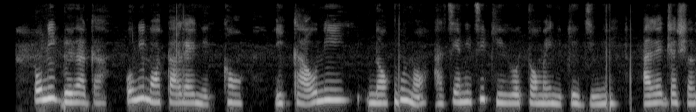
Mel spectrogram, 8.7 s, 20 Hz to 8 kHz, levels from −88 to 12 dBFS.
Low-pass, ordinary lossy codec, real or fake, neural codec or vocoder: 7.2 kHz; Opus, 64 kbps; fake; codec, 16 kHz in and 24 kHz out, 1.1 kbps, FireRedTTS-2 codec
